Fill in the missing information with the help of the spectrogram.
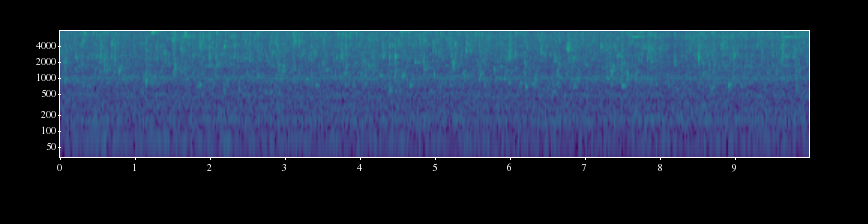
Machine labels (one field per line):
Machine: pump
